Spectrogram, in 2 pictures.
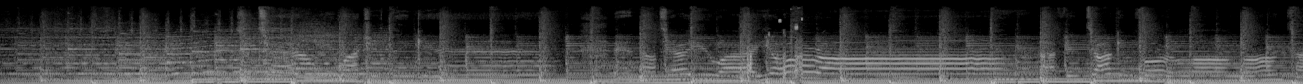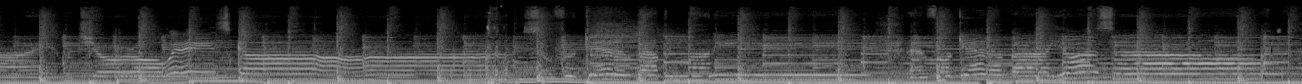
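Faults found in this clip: DAB burbling, 7.42–8.02 s, 17.53–18.16 s, 25.64–25.85 s: noise blips and level jumps in sub-bands over the audio. Weak reception, residual bit errors corrupting MP2 samples and scale factors.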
